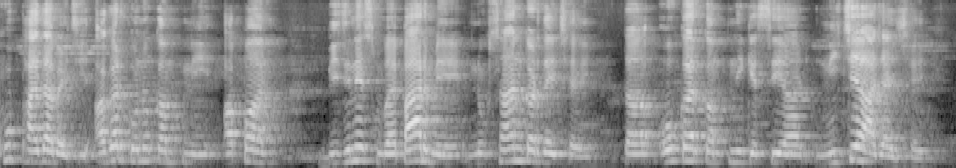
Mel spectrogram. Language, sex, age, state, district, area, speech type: Maithili, male, 18-30, Bihar, Sitamarhi, urban, spontaneous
